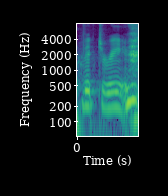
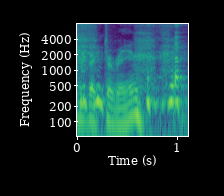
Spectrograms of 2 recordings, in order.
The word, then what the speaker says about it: Victorine: you say your last name again Victorian there victorine victorine the white way Tangerine if you've enjoyed today's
